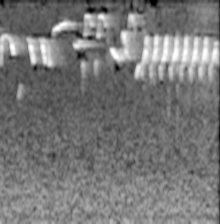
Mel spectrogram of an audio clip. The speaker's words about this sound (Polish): Jakie ładne kwilenie, świergot taki.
